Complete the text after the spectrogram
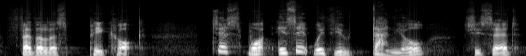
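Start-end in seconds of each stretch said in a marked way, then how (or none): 2.1-4.3 high-pitched, affronted challenge; indignant wife demanding an answer; exasperated. A narrator's reading. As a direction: confront your husband, voice pitched right up. Wife snaps at insulting husband.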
